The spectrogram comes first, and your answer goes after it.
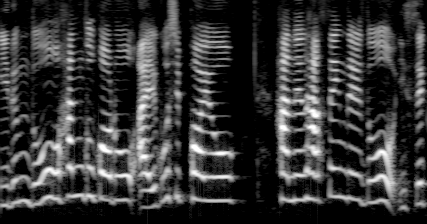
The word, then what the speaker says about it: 학생: 볼까요 선생님 선생 님 학생 학생 우리가 공부했던 발음 규칙을 잘 생각하면서 된 소리로 읽어 주세요 학생입니다 그럼 학생 중에서도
